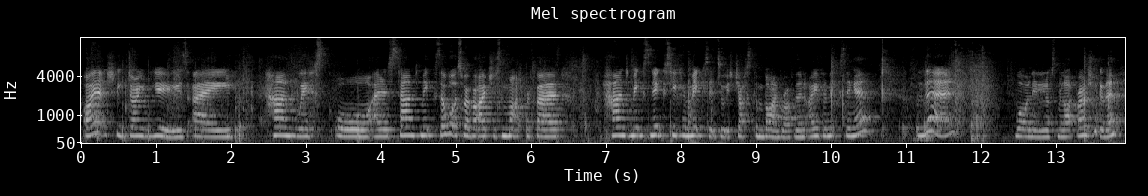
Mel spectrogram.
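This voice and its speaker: A woman chatting casually through a baking vlog with rambling explanations, her voice slightly hoarse. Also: high-pitched, moderate pace. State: slightly hoarse from a long call. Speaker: vlogger and home baker. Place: home kitchen. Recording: echoey room, faint noise, clicks.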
